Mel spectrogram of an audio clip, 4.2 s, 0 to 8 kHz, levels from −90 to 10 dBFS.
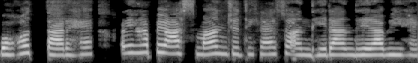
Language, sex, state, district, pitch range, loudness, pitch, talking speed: Hindi, female, Bihar, Saharsa, 275-325 Hz, -16 LUFS, 295 Hz, 200 wpm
